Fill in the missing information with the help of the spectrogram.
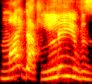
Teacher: Bởi vì âm v là âm có âm thanh, cho nên là chúng ta sẽ đọc là lives.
